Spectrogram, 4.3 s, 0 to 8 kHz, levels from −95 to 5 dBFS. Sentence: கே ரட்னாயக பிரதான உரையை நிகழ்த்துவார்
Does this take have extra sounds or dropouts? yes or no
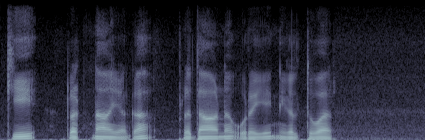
no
